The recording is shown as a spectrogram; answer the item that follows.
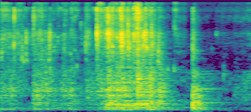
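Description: Nutmeg being rinsed in water in a home kitchen, with a steady splashing and running-water wash that swells in the middle and ends in a sharp knock near the close.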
